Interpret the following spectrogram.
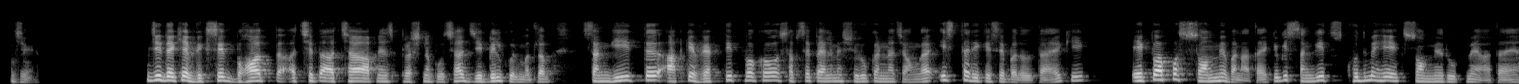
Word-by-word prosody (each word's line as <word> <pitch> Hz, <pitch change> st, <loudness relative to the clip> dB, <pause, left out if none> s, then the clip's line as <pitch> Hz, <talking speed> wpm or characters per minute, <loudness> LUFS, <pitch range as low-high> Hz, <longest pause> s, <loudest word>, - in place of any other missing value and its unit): जी। 115 Hz, -4 st, -12 dB, 1.2 s
जी 210 Hz, +3 st, +7 dB
देखिए, 185 Hz, 0 st, +7 dB
विकसित 150 Hz, +4 st, +2 dB
बहुत 165 Hz, +5 st, +4 dB
अच्छी 150 Hz, +1 st, -2 dB
त -, -, +1 dB
अच्छा 145 Hz, +1 st, +4 dB
आपने 140 Hz, 0 st, 0 dB
स 135 Hz, -, -11 dB
प्रश्न 135 Hz, +2 st, -4 dB
पूछा। 125 Hz, +6 st, -1 dB
जी 140 Hz, -, +2 dB
बिल्कुल, 155 Hz, -1 st, 0 dB
मतलब 125 Hz, +3 st, -4 dB, 0.4 s
संगीत 170 Hz, +7 st, 0 dB
आपके 145 Hz, -4 st, +3 dB
व्यक्तित्व 185 Hz, +8 st, -1 dB
को 185 Hz, 0 st, +1 dB
सबसे 155 Hz, -2 st, -5 dB
पहले 145 Hz, 0 st, +1 dB
मैं 150 Hz, -, -4 dB
शुरू 145 Hz, -1 st, -4 dB
करना 135 Hz, -2 st, -4 dB
चाहूँगा 130 Hz, +3 st, -4 dB
इस 200 Hz, 0 st, -2 dB
तरीके 155 Hz, -7 st, 0 dB
से 135 Hz, -, -4 dB
बदलता 105 Hz, -2 st, -6 dB
है 140 Hz, +6 st, -4 dB
कि 180 Hz, +5 st, -6 dB, 0.5 s
एक 170 Hz, 0 st, +3 dB
तो -, -, +7 dB
आपको 215 Hz, +3 st, +6 dB
सौम्य 170 Hz, -8 st, +1 dB
बनाता 105 Hz, -5 st, -5 dB
है। 110 Hz, -, -4 dB
क्योंकि 160 Hz, -, -3 dB
संगीत 190 Hz, -1 st, -2 dB
स 190 Hz, 0 st, -15 dB
खुद 175 Hz, -1 st, -1 dB
में -, -, 0 dB
ही 175 Hz, -, 0 dB
एक 165 Hz, 0 st, -2 dB
सौम्य 135 Hz, -4 st, -3 dB
रूप 130 Hz, -1 st, -6 dB
में 125 Hz, -, -5 dB
आता 105 Hz, 0 st, -7 dB
है, 110 Hz, +2 st, -7 dB
150 Hz, 195 wpm, -20 LUFS, 135-180 Hz, 1.2 s, जी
